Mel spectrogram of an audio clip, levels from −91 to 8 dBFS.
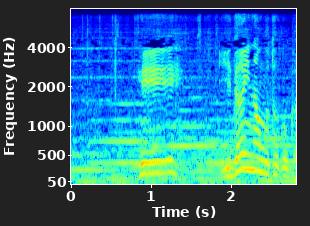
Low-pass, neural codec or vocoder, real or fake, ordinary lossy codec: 7.2 kHz; none; real; none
